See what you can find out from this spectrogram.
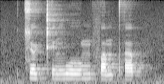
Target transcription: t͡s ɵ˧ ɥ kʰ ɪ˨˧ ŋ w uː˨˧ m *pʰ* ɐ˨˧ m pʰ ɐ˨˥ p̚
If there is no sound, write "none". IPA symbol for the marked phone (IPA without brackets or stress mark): f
